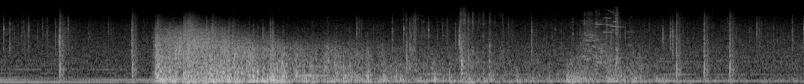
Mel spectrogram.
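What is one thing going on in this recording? Inventory items click as they are moved.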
